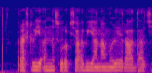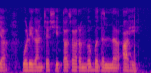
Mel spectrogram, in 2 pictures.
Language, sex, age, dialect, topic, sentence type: Marathi, male, 18-24, Standard Marathi, agriculture, statement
